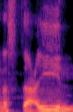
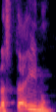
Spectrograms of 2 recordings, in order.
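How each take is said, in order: First: The word ends on a consonant. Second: The word ends with an added vowel. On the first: The speaker calls it right. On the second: The speaker calls it wrong.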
